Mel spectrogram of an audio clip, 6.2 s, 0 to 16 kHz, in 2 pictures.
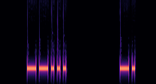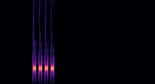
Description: Morse code, heard as a keyed tone, about 20 wpm, spaced as for 7 wpm, 700 Hz. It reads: 7NH
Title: USA Call Signs - 6x Character Spacing - 20wpm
